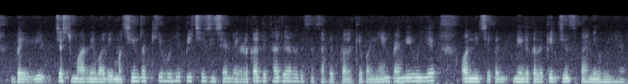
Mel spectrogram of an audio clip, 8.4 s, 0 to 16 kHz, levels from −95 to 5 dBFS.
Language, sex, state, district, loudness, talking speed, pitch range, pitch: Hindi, male, Bihar, Sitamarhi, -18 LUFS, 245 wpm, 120-145 Hz, 130 Hz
